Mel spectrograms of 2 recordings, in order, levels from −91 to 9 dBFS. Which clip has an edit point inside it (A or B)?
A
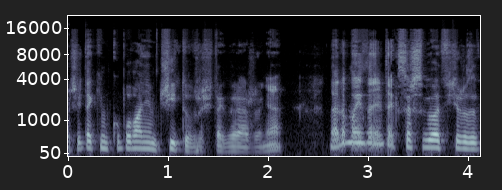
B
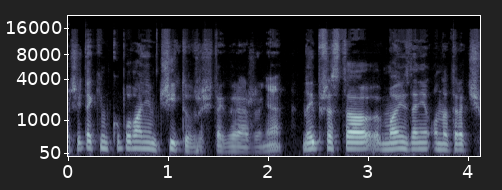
B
